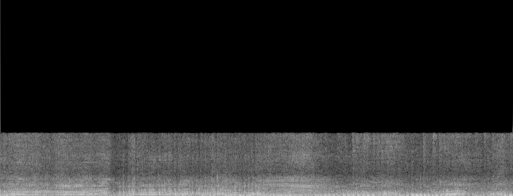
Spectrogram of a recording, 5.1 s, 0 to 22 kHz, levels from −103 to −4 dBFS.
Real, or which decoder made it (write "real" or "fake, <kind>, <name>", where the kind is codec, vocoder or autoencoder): fake, vocoder, BigVGAN v2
